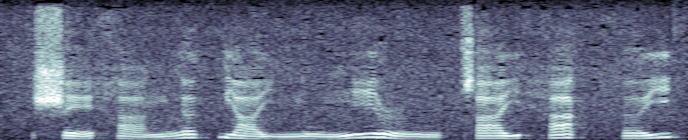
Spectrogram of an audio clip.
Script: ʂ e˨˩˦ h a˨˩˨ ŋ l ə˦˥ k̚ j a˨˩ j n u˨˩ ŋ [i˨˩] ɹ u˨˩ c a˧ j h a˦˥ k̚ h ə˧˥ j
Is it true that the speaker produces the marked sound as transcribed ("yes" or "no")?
no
